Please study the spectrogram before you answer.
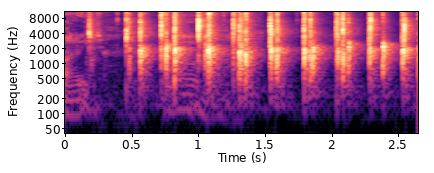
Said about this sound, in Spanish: Un aplauso para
